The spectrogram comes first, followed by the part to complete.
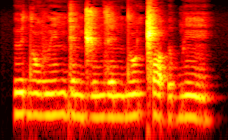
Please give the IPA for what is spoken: ʏ d ɔ̃ v ẽ ŋ ɡ ɛ n d͡ʒ ɵ n z ɛ n d ɔ̃ ǁ ɒ ʔ ə b ẽ

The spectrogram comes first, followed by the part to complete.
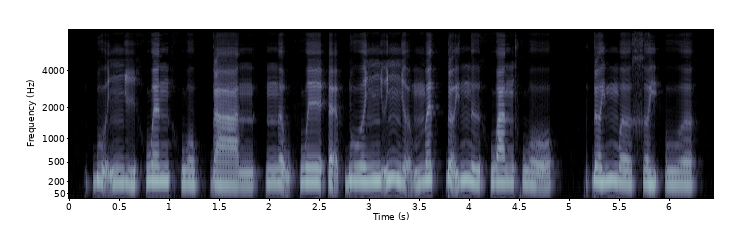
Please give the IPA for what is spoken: ɓ ṵ˧˨ ə̯ ɲ i˧˩ h w ɛ˧ n h w o˨˩ p̚ ɗ a˨˩ n | n ə̰˧˨ w h w e˧ ʔ ɛ̰˧˨ ɓ u˧ ə̯ ɲ ɨ̰˧˥ ɲ ə̰ː˧˨ m ɛ˦˥ t̚ ɗ ə̰˧˥ j n ɨ˨˩ h w a˧ n k w o˧˩˨ | ɗ ə˨˦ j m əː˨˩ x ə˨˩ j ʔ u˨˩ ə̯

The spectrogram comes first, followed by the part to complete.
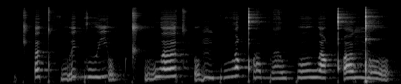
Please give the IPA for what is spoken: t͡ʃʼ ɐ t f ṵ e̯ ɡ u j o̰ b t͡ʃʼ ṵ w ɐ t͡sʼ o̰ ŋ b ṳ o̯ qʼ ṳ b a̤ w p o w ɐ qʼ u ŋ͡ǃ o

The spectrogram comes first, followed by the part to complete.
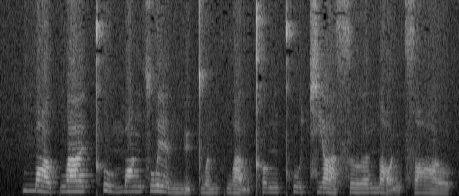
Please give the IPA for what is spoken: m ɑ˥˨ ʊ̯ p w a˦ ɪ̯ kʰ u˥˨ m ɑ˦ ŋ s w e˥˨ ɪ̯ n̪ y̰˨˩ t̪ w ə˨˦ n k w a̰˨˩ n kʰ ɤ˦ ŋ kʰ u˥˨ t͡ɕ j ä˥˨ s ɹ̩˦ ə˦ n ɑ̰˨˩ ŋ s ɑ˥˨ ʊ̯

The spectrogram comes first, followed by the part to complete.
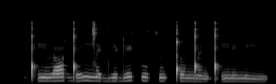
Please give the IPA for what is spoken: ǃʼ ĩ l ɒ ɡ͡ǃ e ŋ͡ǀ e d̪ i ɖ e k u t͡s ũ ǃ o ŋ͡ǃ æ̃ ǃʼ ĩ ɾ i n i

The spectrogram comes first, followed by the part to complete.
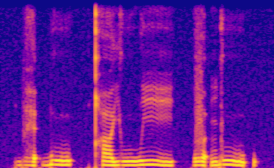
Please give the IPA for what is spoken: bʱ ɛ ʔ ɓ u | qʰ ɐː j uː w iː | v ɐ ʔ ŋ ɡ uː ʔ

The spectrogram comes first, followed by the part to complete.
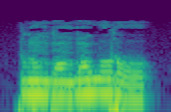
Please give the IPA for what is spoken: l ũ˧ ɡ͡b ɔ̃˧ ɡ͡b ɔ̃˦ w o˦ ɾ o˧

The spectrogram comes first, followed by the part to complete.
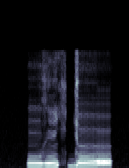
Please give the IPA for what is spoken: ũ ɣ ẽ ç ɟ œː

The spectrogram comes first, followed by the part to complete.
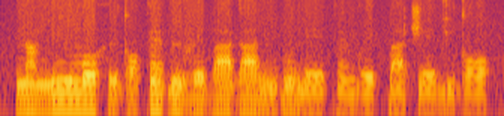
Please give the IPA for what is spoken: n ã˧ m i˨˦ m i˦ m oː˦ h ɨ˨ d ɔ˨ k ɛ̃˦ ɓ ɨ˦˨ v e˧ b aː˦ ɡ aː˦ n ĩ˨ ɗ u˦ n eː˨ k ɛ̃˨ ɡʷ eː˨ ɡ͡b a˦˨ t͡ʃ eː˧ ɡ i˦ d ɔ˦

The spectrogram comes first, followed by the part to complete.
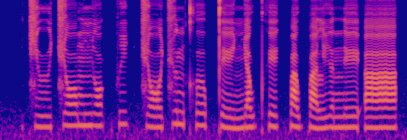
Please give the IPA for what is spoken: t͡ɕ ɯː˩˧ t͡ɕ ɔː˧ m ɲ ɔː˧ k̚ f iː˥˨ k̚ t͡ɕ ɔː˩˧ t͡ɕ u˥˨ n kʰ ɤː˧˥ p̚ t̪ eː˩ ɲ a˧˥ w pʰ eː˧˥ k̚ p a˧˥ w p a˩ l i˧˩ ə̯ n eː˧ ʔ aː˧

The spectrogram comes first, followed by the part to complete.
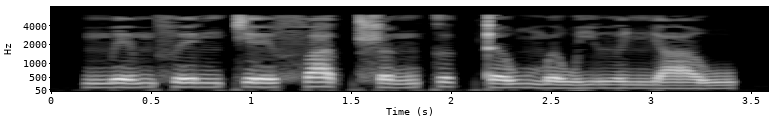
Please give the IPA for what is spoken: m e˨˩˦ m f e˧ ŋ c e˧ f a˦˥ t̚ ʂ ə˨˩˦ ŋ k ə˦˥ k̚ ʈ ə˧˥ w m ə˨˩ w j ɨ˨˩ ə̯ ɲ a˨˩ w

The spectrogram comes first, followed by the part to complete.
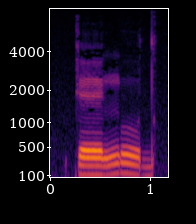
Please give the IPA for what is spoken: k ɛ˨ ŋ o˦˨ d

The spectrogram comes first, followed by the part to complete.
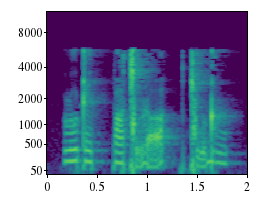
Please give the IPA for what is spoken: ɭ u ʈ e pː ɑ ǀ ṵ ɭ ɑ̰ | ǀ ṵ ɖ u

